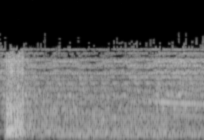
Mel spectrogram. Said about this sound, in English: the crooks have set fire to the arsenal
